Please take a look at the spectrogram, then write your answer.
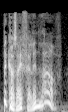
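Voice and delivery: high, lilting simple answer; sincere nephew. A narrator's reading. Nephew explaining his marriage, sincere.

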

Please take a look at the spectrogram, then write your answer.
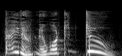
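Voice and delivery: high, loud giddy cry; overwhelmed with joy, between laughter and tears; laughing and crying. A narrator's reading. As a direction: cry it out high, beside yourself. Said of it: "laughing and crying in the same breath".

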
